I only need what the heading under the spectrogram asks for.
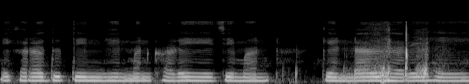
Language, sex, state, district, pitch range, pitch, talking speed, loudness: Chhattisgarhi, female, Chhattisgarh, Jashpur, 170-175 Hz, 170 Hz, 165 wpm, -21 LUFS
